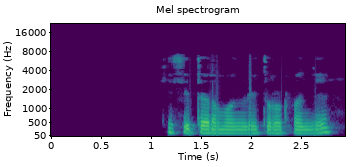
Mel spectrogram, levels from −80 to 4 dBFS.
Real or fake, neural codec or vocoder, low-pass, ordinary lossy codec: real; none; 7.2 kHz; MP3, 32 kbps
